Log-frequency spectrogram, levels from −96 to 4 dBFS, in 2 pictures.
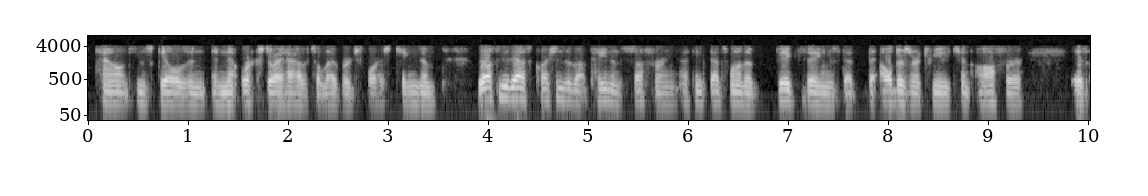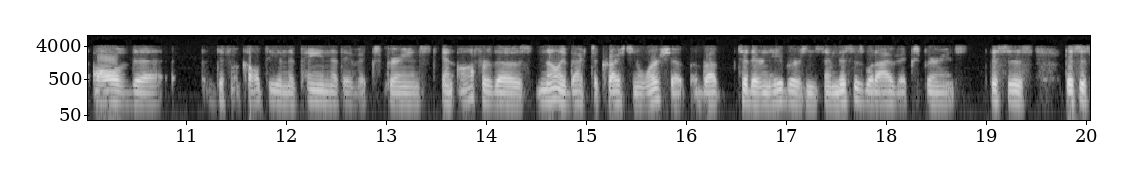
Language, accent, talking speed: English, American, 225 wpm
